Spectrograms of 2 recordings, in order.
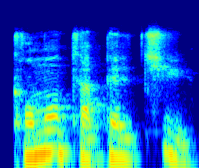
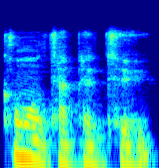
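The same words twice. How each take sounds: First: Tu with a tight, fronted French u. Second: French read with an English accent, tu like "too". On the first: Teacher contrasting it with English accent, proper French tu. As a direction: say the tu of "Comment t'appelles-tu?" through pursed lips, higher. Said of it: "can you hear the difference". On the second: Teacher showing pupils the difference, English-accented French. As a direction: make "Comment t'appelles-tu?" sound English-accented. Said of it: "more of an English accent". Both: Shown as a demonstration.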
